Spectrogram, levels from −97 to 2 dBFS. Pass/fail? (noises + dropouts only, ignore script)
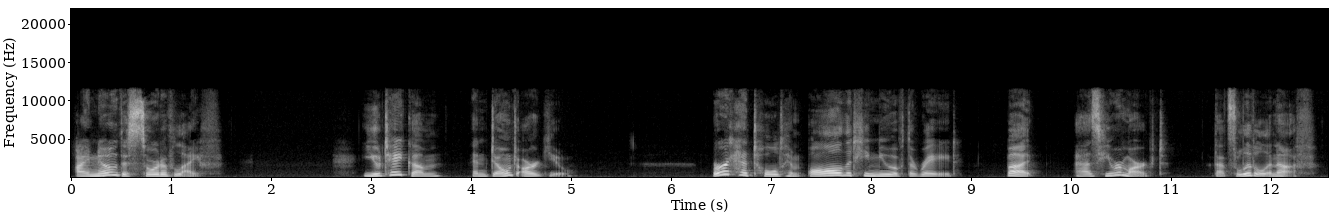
pass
